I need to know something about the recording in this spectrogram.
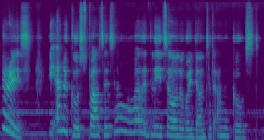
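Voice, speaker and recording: A woman's voice: on the high side, animated, brisk, darkish tone, faint music behind. A woman voicing a small, earnest hive-mind ant from a video game, talking in a casual, rambling way. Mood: chatty, secretive. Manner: casual, rambling, newly unsure of itself.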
